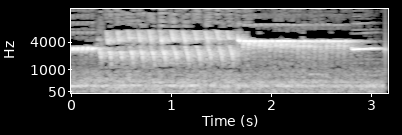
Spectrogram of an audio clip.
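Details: Singing yellow canary delivers rapid repeated chopped notes in a rattling tour, then a smooth high whistle slowly sliding lower, with a faint low hum beneath.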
